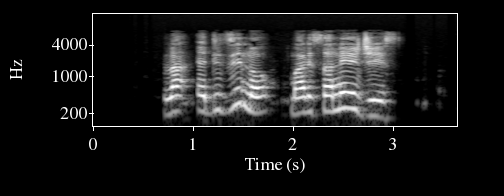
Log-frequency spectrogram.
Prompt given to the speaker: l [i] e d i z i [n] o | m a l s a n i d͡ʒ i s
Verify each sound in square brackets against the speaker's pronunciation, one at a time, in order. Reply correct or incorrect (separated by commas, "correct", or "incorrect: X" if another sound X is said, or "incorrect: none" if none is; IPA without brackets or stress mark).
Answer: incorrect: a, correct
